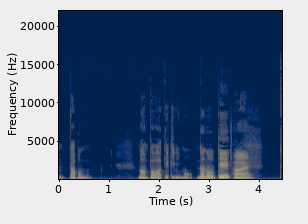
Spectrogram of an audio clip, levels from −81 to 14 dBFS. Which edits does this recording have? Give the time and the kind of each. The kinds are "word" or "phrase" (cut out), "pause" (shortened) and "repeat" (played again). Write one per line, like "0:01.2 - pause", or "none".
0:02.7 - pause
